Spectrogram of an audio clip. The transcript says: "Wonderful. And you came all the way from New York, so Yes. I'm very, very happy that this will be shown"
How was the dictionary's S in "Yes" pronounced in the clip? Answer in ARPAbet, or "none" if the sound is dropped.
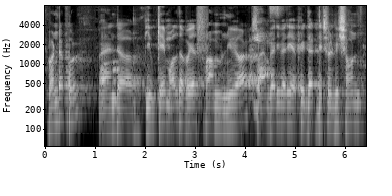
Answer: none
